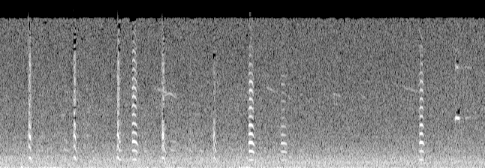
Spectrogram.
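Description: Ferruginous duck giving short, harsh, clipped calls at irregular intervals, roughly a dozen in eight seconds, over a steady low rumble.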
